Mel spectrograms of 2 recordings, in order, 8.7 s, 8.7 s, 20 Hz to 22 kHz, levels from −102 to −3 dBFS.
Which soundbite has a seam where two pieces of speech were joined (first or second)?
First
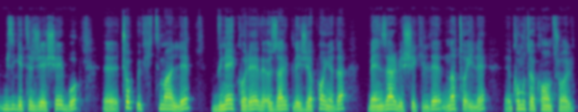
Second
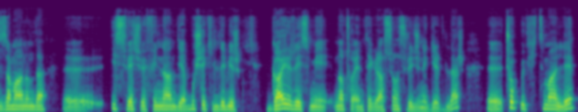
first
